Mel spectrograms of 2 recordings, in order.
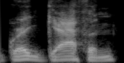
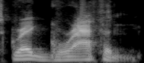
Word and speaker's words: Graffin: They mispronounced his name, Greg Gaffin. I always want to say Gaffin anyway. It's Greg Graffin with an R.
